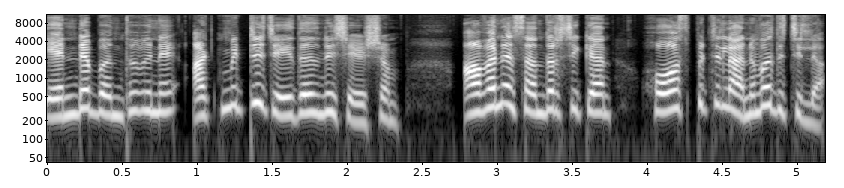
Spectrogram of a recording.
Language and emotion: Malayalam, angry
